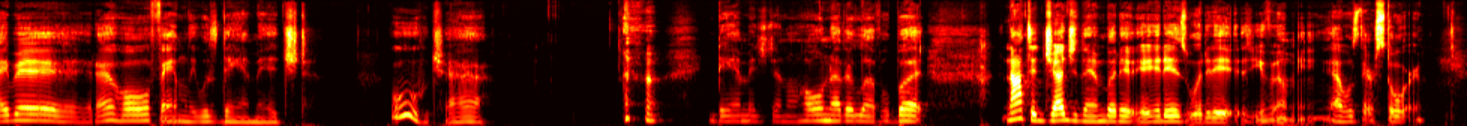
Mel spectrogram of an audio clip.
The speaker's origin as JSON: {"language": "English", "country": "United States", "said": "I'm not a UK person. I'm an American."}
